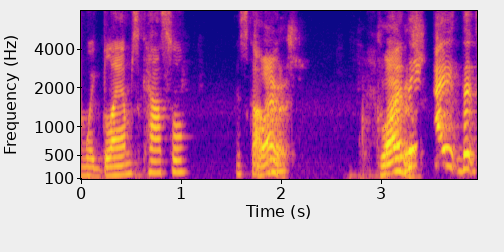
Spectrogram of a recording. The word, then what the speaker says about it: Glamis: it the wrong way glam's castle in scotland i that somebody told me no it's not glamorous it's glams and i'm like yeah g-l-a-m-m-i-s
